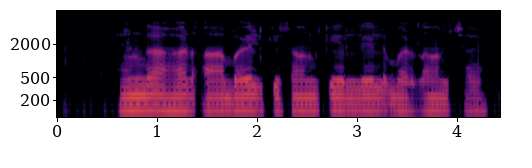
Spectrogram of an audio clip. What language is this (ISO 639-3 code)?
mai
